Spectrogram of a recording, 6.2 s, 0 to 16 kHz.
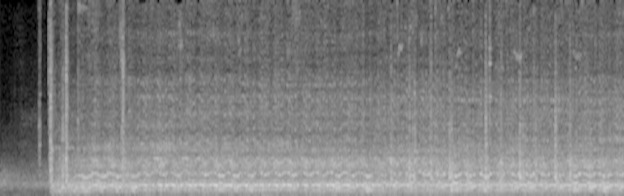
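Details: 1968 Dodge C500 truck with new HEI-style distributor, coil and plug wires: starter whirs at about three to four beats a second but never fires; owner suspects fuel not reaching it from tank valve or pump, or no spark.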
